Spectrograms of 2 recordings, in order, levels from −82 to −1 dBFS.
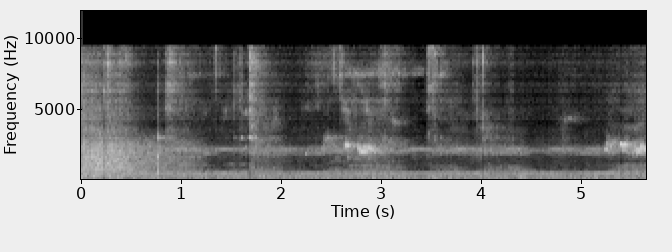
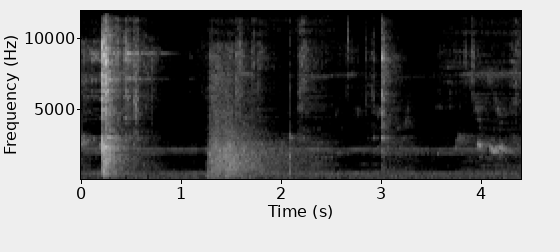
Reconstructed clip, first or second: first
